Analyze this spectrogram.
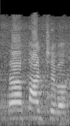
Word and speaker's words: Pančevo: Pančevo. Pančevo.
